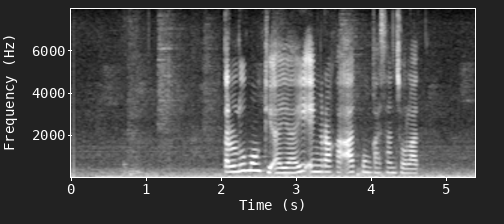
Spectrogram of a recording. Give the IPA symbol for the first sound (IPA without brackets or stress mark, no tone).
t̪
